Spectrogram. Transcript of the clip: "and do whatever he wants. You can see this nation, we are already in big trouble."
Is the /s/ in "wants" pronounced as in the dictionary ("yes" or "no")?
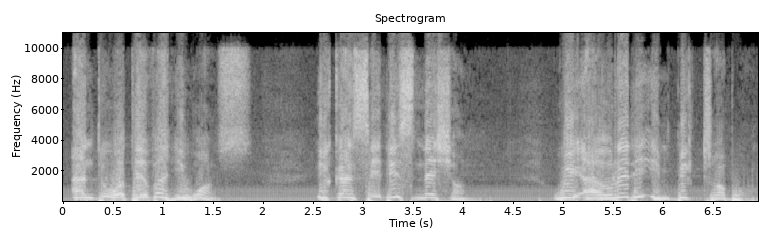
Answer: yes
